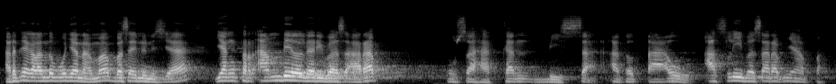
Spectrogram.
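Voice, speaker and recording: A male mosque imam giving a casual dawn study lecture. He talks conversationally, often checks with listeners through tag questions, and slowly spells out Arabic letters. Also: mid-range voice, a little mellow. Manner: conversational, keeps asking listeners "ya kan?". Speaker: mosque imam and religious teacher. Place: large mosque. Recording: long hall reverb in a mosque.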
